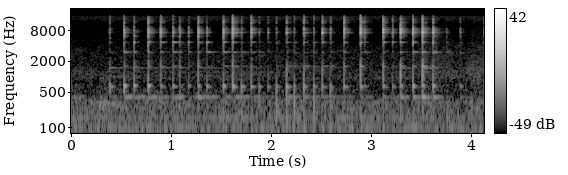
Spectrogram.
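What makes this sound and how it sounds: An empty clear wine glass on a stem, held in one hand, is tapped with long painted fingernails. Quick, irregular taps produce bright, short clinks that ring high, with a soft low hum underneath.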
